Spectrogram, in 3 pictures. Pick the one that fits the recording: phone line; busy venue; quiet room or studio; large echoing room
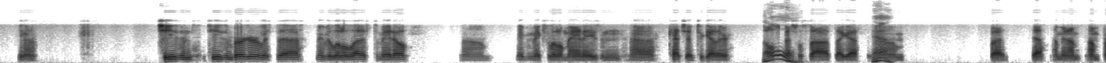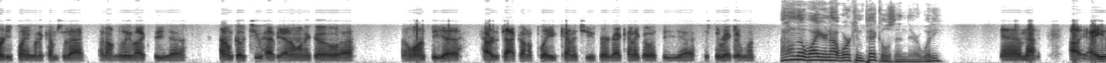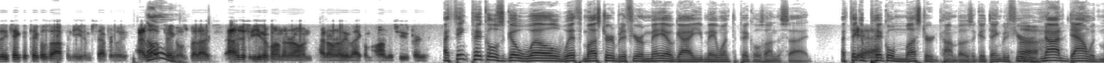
phone line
